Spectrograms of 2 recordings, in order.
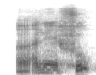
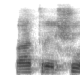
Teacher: the shu is again cerebral sha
